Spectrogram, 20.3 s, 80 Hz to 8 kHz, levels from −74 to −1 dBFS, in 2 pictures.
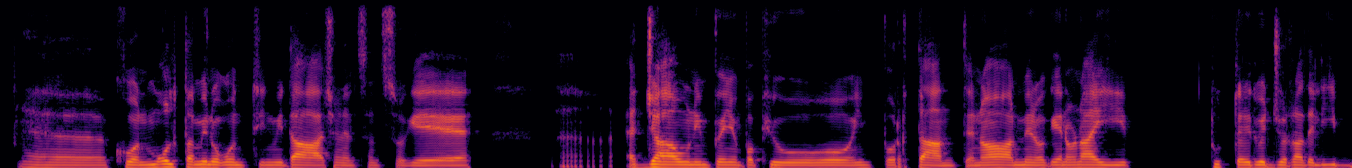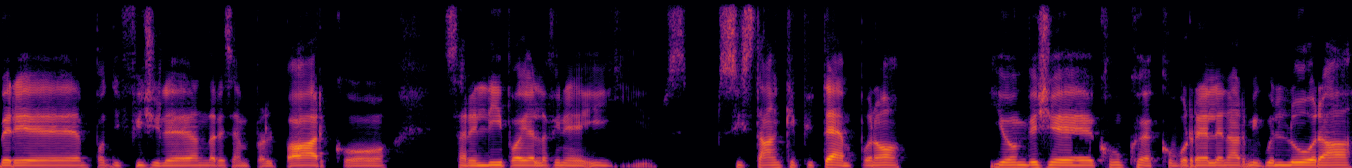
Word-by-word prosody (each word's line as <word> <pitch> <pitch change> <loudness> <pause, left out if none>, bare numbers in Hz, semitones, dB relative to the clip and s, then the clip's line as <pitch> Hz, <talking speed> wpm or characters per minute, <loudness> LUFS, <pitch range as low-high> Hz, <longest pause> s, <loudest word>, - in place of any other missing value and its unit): ehm, 120 -2 -4
con 125 -1 -1
molta 140 +1 +1
meno 130 -1 +2
continuità, 120 -1 +1
cioè 115 - -6
nel 115 -1 -6
senso 115 -1 -6
che, 115 0 +2 0.7
uhm, - - -12 0.4
è - - -3
già 135 0 +6
un 130 0 +3
impegno 130 0 0
un 120 - -6
po' 125 - -3
più 120 -1 -1
importante, 120 -1 -1
no, 120 +2 +4
almeno 120 0 0
che 125 0 0
non 125 +1 0
hai 120 -2 +2 0.6
tutte 135 -2 -4
le 125 - +1
tue 130 0 +1
giornate 125 0 -1
libere, 115 -1 +1
è - - 0
un 115 - -10
po' 120 - -7
difficile 110 0 -2
andare 115 0 -2
sempre 105 -1 -7
al 105 - -7
parco, 110 -1 +1 0.4
stare 110 0 -2
lì 120 +2 +2
poi 115 0 +1
alla 115 0 +1
fine 115 -1 -2
i 110 0 -8
s - - -10 0.2
si 120 - -2
sta 120 +2 +1
anche 120 -1 -2
più 115 0 -11
tempo, 115 -2 +3
no; 120 0 0 0.6
io 125 -1 0
invece 120 -2 +3
comunque, 125 -1 -4
ecco, 110 +1 -7
vorrei 115 +1 +1
allenarmi 115 0 0
quell'ora 120 +1 +2
120 Hz, 165 wpm, -26 LUFS, 115-125 Hz, 0.7 s, già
